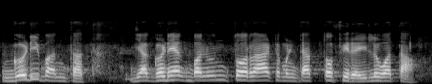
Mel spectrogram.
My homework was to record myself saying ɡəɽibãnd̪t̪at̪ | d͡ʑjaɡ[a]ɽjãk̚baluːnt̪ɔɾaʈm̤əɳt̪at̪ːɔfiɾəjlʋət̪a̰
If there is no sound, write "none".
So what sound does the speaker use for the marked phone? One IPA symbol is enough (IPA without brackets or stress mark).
ə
